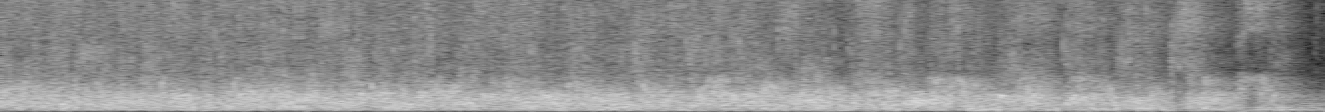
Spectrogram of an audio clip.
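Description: Audience applauding, steady dense clapping that dies away near the end.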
